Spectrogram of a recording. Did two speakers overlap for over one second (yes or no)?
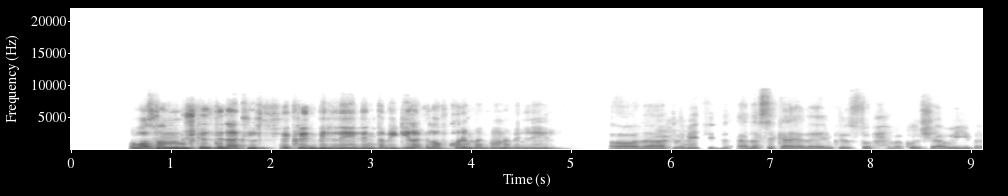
no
